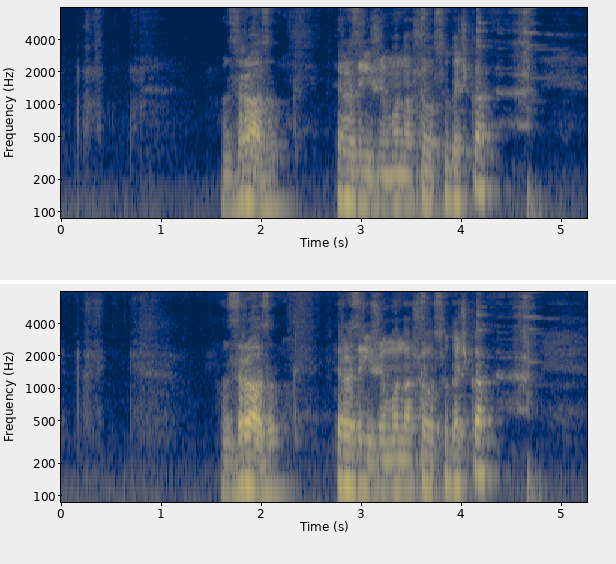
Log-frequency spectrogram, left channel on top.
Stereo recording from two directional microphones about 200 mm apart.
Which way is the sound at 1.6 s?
40° right (ahead or behind).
